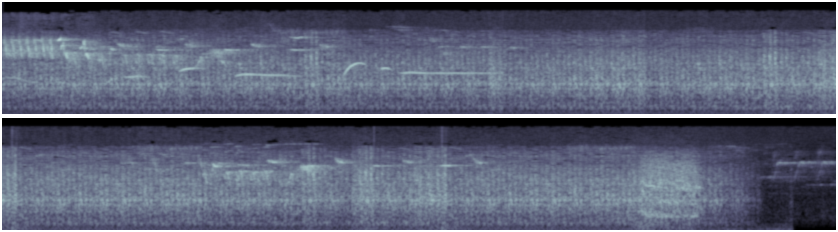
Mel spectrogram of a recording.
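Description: An engine running steadily, like a tractor, with birds chirping now and then; it fades out just before the end.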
